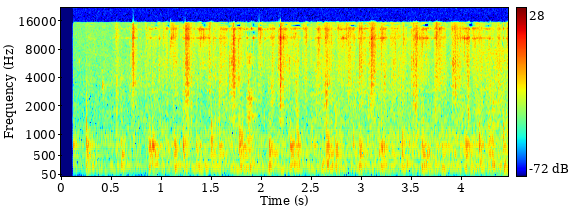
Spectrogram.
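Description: Quick, irregular footfalls of two people running inside a spinning playground wheel, about four sharp knocks a second over the rumble of the turning drum.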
